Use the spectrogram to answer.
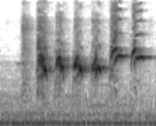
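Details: Greater green leafbird, song used to coax other birds into singing: harsh squawky notes in a short quick series, ending in thin whistled slurs, over a low hum.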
